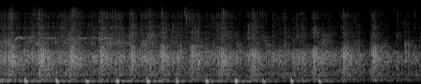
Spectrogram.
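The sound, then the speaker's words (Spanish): A church audience applauds together at a morning service, steady rhythmic clapping with a regular beat running throughout, loud and sustained with no voices over it. “Así es que sí le voy a dar un aplauso a ustedes en esta mañana.”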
